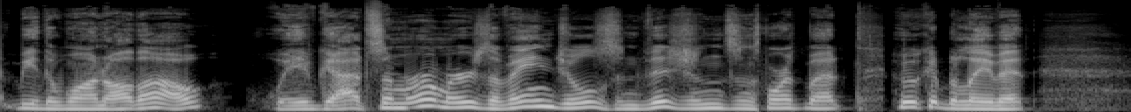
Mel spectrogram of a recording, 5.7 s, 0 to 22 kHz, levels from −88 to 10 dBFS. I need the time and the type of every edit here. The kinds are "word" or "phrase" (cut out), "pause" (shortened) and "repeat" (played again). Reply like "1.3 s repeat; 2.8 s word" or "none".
3.8 s word; 4.4 s pause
